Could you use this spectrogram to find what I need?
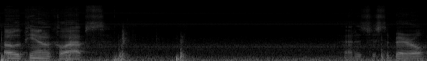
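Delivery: hushed, low volume. Playing a game on stream, nervous, talking very quietly. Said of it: "I'm sorry I'm talking so quietly".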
